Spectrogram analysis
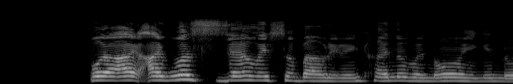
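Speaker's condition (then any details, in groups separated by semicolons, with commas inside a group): Cerebral palsy, mixed, mild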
